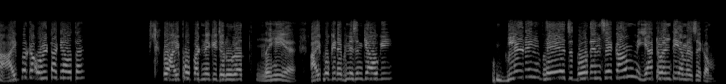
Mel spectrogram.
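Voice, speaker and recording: Fast-talking woman teacher, high voice, keeps quizzing the class, mixes english terms in, dry close sound. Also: bright, forceful tone, dry recording. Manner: quizzes the class with repeated questions; switches between Hindi and English medical terms. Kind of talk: classroom lecture.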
